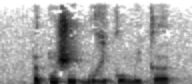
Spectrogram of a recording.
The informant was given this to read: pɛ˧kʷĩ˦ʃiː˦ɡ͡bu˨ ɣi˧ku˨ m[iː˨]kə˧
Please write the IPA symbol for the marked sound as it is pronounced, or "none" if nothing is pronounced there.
i˨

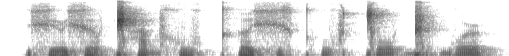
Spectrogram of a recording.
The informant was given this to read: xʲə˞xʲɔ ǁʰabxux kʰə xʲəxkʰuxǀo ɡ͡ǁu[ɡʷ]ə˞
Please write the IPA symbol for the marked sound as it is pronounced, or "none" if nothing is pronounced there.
ɡʷ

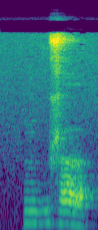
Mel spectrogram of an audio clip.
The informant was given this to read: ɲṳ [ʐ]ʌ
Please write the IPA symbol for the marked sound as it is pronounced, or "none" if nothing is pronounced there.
ʐ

